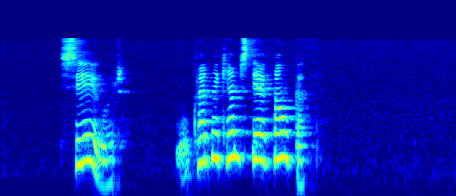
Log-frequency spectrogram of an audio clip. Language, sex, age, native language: Icelandic, female, 50-59, Icelandic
